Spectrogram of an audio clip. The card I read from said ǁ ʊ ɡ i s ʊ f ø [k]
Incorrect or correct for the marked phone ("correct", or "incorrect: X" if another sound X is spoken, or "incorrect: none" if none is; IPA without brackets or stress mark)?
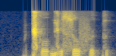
correct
